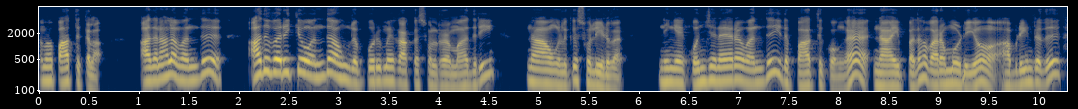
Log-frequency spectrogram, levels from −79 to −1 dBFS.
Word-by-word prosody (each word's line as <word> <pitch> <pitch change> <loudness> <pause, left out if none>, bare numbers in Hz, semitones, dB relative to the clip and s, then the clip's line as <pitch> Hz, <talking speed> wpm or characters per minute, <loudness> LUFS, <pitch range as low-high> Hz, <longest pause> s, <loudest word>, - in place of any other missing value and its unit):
நம்ம 170 0 -1
பாத்துக்கலாம். 160 +1 -1 0.4
அதனால 185 +7 +3
வந்து, 175 +9 0 0.5
அதுவரைக்கும் 255 -1 +5
வந்து 205 +6 0
அவங்கள 180 -7 0
பொறுமை 165 +1 0
காக்க 135 0 +1
சொல்ற 120 -1 -2
மாதிரி 130 +9 -3 0.5
நா 155 - +2
அவங்களுக்கு 135 +3 -2
சொல்லிடுவேன். 115 -7 -1 0.4
நீங்க 155 0 +1
கொஞ்சம் 160 +4 0
நேரம் 170 0 +2
வந்து 150 +9 -2
இத - - -3
பார்த்துக்கோங்க. 125 -4 -3 0.3
நா 125 - +4
இப்ப 120 - -3
தான் 195 - -1
வரமுடியும் 135 +2 +1 0.2
அப்டின்றது 150 +4 -1
155 Hz, 145 wpm, -20 LUFS, 130-175 Hz, 0.5 s, அதுவரைக்கும்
